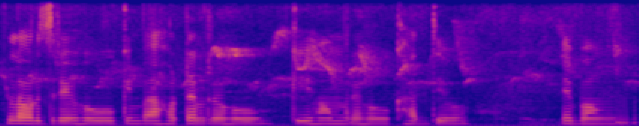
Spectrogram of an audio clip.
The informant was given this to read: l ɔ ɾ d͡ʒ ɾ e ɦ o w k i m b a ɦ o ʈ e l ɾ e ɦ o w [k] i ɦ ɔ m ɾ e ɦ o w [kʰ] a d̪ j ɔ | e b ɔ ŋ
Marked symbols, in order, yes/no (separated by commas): yes, yes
